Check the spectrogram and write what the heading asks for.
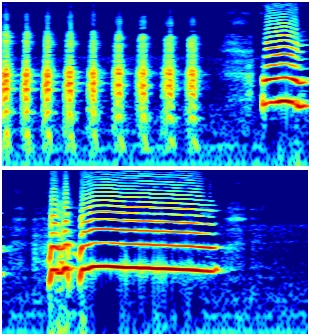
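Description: A woman laughing hard in quick, even ha-ha pulses, about four a second. Then come two loud, high-pitched cries, the second one long and held, about four seconds in.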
